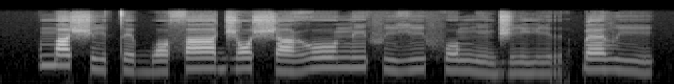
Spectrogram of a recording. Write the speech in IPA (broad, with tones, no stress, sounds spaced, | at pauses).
m a˦ ʃ i˨ t ɪ˨ b ɔ˨ s aː˦ d͡ʒ ɔ˦ ʃ a˨ ɣ oː˦ n ĩ˦ f i˨ ɣ i˦ f o˦ ŋ ĩ˨ d͡ʒ i˨ j iː˨ r k͡p ɛ˦ v i˨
